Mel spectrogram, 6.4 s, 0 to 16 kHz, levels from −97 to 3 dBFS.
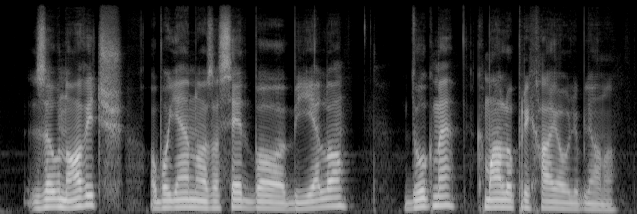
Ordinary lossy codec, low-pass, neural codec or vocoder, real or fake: none; 14.4 kHz; autoencoder, 48 kHz, 128 numbers a frame, DAC-VAE, trained on Japanese speech; fake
